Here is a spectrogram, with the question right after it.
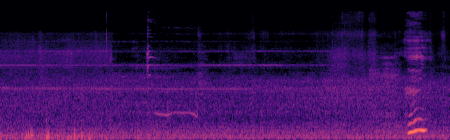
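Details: Old, hungry feral stray cat at a doorstep begging for food: a single short, loud rising meow near the end after a long stretch of quiet background hum, with a faint thin tone earlier.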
